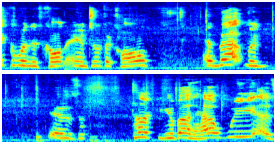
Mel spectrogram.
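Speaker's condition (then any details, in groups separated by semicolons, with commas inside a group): Cerebral palsy; from birth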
